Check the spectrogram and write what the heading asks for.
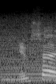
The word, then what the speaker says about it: Noosa: Is it Noosa? Is that how you say it? That's right.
